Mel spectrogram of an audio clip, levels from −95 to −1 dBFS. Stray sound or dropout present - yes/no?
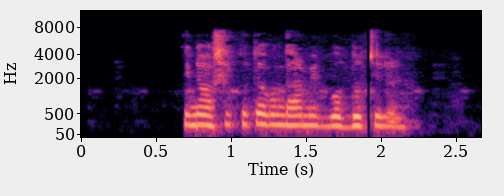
yes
